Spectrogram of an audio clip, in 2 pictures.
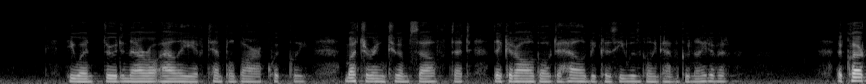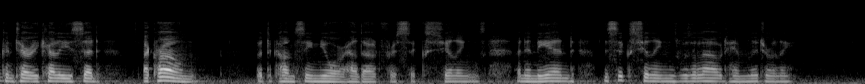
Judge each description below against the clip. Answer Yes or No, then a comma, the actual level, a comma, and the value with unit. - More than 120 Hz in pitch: Yes, low, 135 Hz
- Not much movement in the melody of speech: Yes, narrow, 1.5 semitones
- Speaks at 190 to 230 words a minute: Yes, average, 200 wpm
